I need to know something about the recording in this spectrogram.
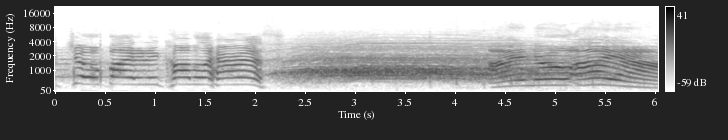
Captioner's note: applause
